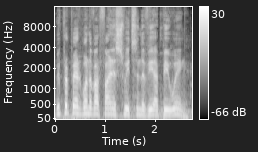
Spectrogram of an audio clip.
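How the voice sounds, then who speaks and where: A man's voice: high voice, fairly quick, natural voice. A man plays an obliging host at a fantasy spa resort. He speaks with formal, servile courtesy, as if to honoured guests. Music plays underneath the scene. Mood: welcoming. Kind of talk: scripted fantasy audio roleplay.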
